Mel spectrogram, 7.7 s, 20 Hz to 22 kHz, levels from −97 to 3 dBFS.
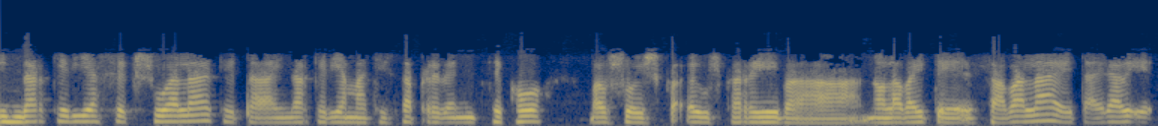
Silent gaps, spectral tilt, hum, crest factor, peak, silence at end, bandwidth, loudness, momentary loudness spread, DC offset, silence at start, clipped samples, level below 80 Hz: none; -4.5 dB/octave; none; 16 dB; -8 dBFS; 0.05 s; 5.4 kHz; -24 LUFS; 6 LU; under 0.1%; 0 s; under 0.1%; -58 dBFS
